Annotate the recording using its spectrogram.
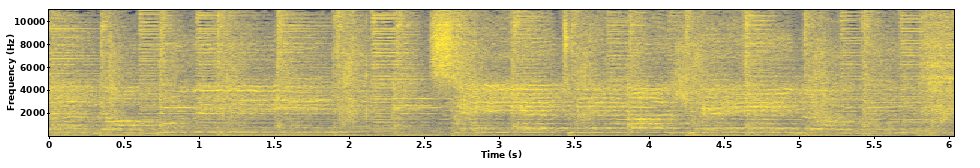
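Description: A Christian worship song sung in Burmese by a group of voices together, backed by a band with bass guitar and drums keeping a steady beat.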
